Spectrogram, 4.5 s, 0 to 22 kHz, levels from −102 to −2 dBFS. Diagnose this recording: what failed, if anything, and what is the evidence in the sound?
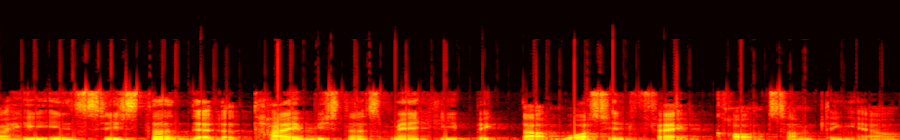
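Periodic USB or driver dropouts at the driver or buffer stage: from 0.11 s to 4.41 s the speech is broken by silent gaps of about 10 ms every 0.064 s, heard as a steady ticking. That rigid spacing rules out the irregular gaps of network packet loss.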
